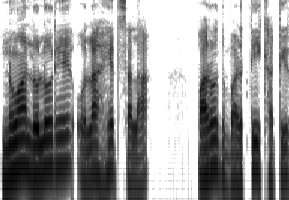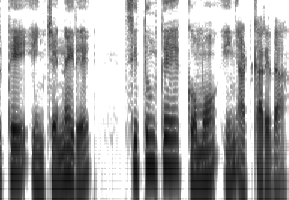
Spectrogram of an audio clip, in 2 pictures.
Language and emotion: Santali, sad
